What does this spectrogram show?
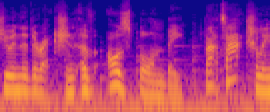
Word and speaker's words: Osbournby: Outsiders might think this is Osbournby.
